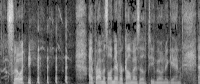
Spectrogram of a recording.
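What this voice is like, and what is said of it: Newfoundland accent. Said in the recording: “as you might be able to tell from my accent ... where I'm from in Newfoundland and Labrador”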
